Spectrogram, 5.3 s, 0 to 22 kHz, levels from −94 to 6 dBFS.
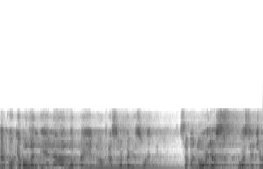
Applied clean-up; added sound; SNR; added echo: none; Bowed string instrument; 14 dB; reverberation time 2.0 s.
